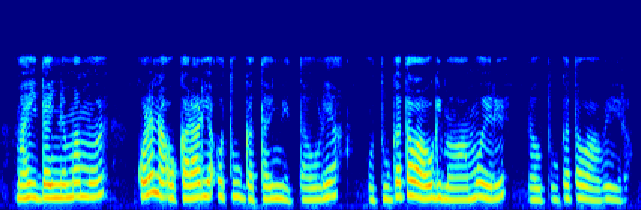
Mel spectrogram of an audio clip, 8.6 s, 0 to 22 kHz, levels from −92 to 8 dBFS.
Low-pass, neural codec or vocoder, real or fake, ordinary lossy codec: 7.2 kHz; none; real; none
